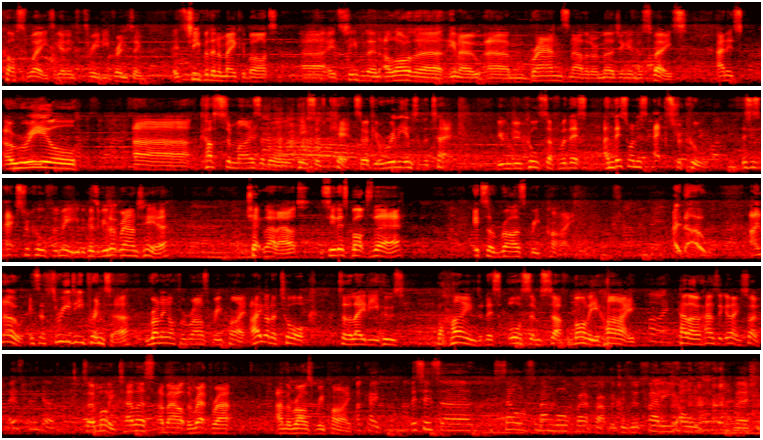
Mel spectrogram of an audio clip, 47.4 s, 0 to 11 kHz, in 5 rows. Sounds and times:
Speech: 0.0 - 21.1
Music: 0.0 - 40.8, 41.4 - 47.4.

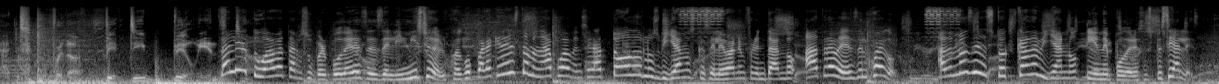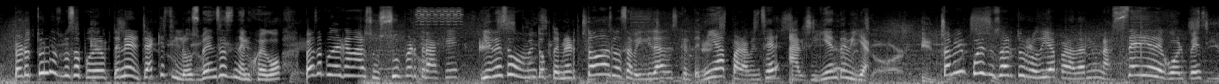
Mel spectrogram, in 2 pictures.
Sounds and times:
Speech: 0.0 - 24.3.

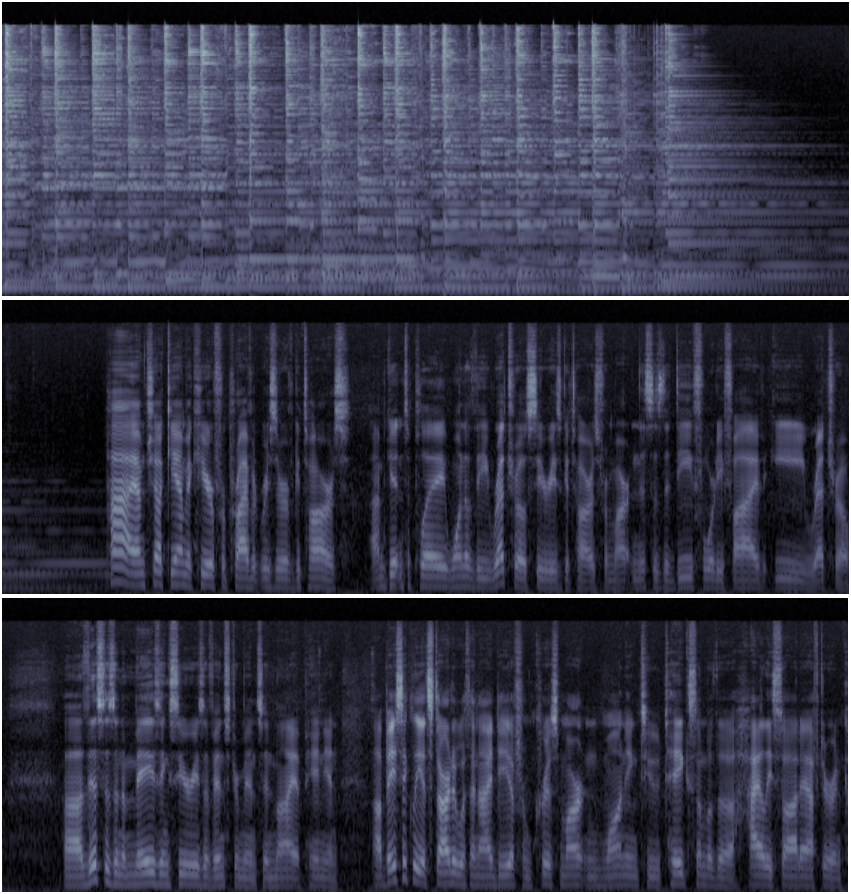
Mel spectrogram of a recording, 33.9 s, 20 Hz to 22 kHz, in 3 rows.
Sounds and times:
Strum: 0.0 - 12.7.

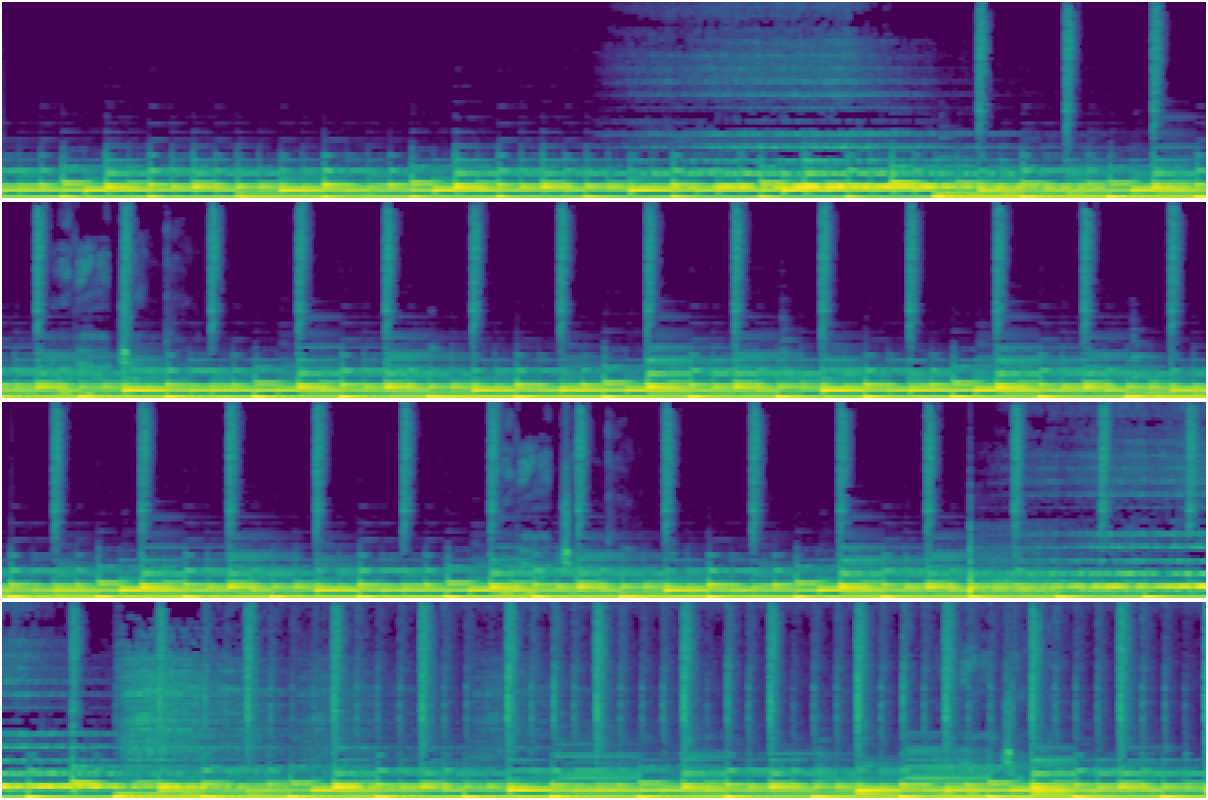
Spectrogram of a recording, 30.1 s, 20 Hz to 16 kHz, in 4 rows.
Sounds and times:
Background music: 0.0 - 30.1.

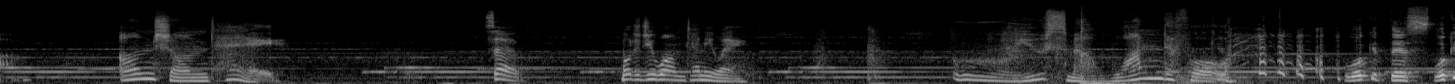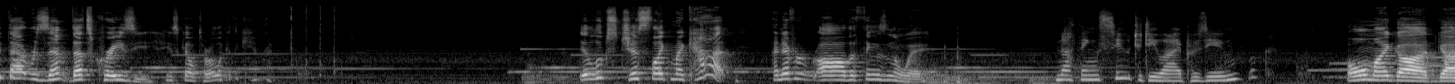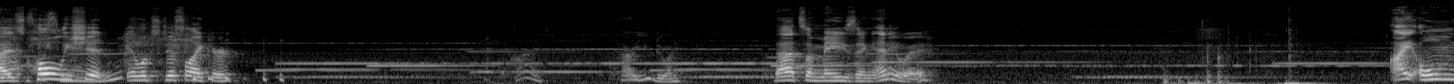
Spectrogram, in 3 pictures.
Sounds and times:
Music: 0.0 - 43.6.

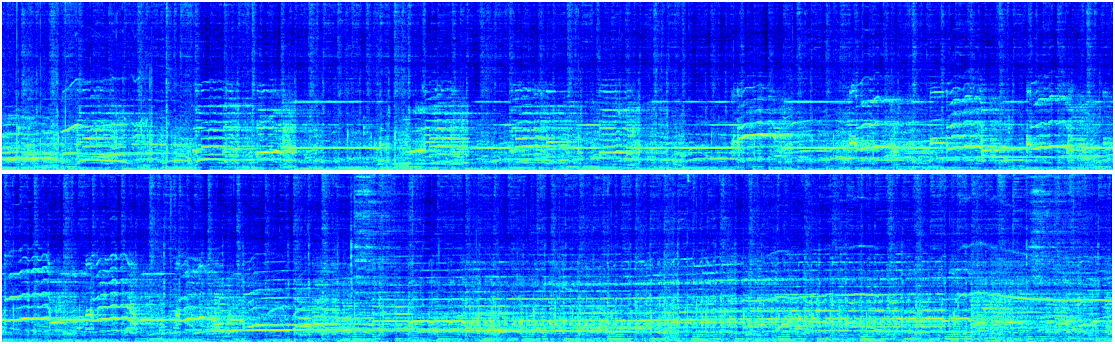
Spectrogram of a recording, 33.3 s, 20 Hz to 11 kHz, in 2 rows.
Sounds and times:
Electric guitar: 0.0 - 33.3.

